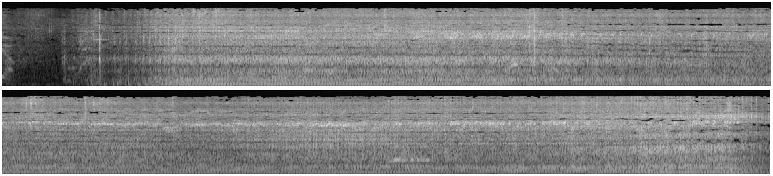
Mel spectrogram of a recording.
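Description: Self-propelled walk-behind petrol lawn mower being pull-started after its primer bulb was pumped. It catches about two seconds in and then runs steadily.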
